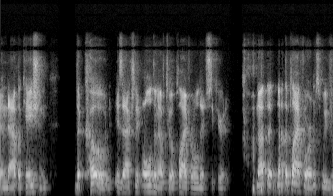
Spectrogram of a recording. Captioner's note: laugh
